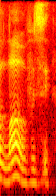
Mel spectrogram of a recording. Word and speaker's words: loves: 같으면은 당연히 loves 되겠지 참고로 이때 s의 발음은 like 처럼크 무성음으로 끝나는 발음 뒤에 붙은 s는 역시 무성음인 소리를 내서 like 그런데 love 했을 때 마지막 소리 이거는 목에 떨림이 있는 유성음인의 그 뒤에부터네스는 역시 유성음인 즈소리 그래서 loves 발음이 이렇게 달라져 그 다음 두 번째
